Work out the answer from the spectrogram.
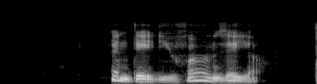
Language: Kabyle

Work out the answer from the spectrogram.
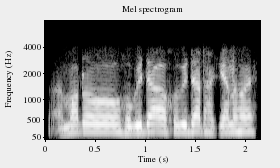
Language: Assamese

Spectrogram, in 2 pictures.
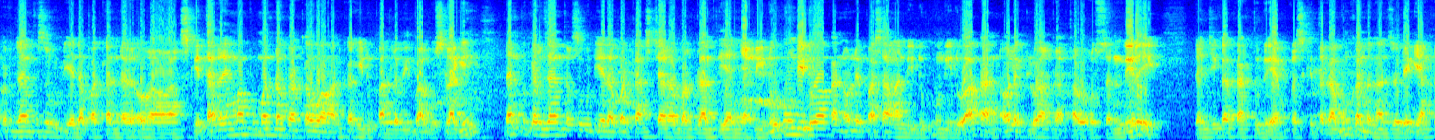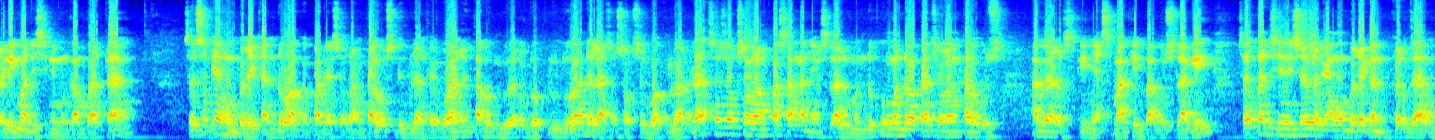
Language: Indonesian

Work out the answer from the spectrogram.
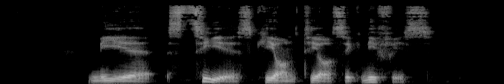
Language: Esperanto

